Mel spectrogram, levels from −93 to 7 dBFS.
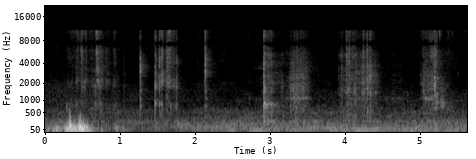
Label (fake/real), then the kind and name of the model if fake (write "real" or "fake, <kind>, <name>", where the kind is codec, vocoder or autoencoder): fake, vocoder, BigVGAN v2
